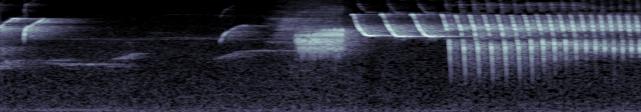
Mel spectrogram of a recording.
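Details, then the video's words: Belgian canary singing: a few long whistled slurs, a pause, then a loud fast run of rising sweeps and rapid high trills in the second half. "Os canários belgas cantam espetacularmente"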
